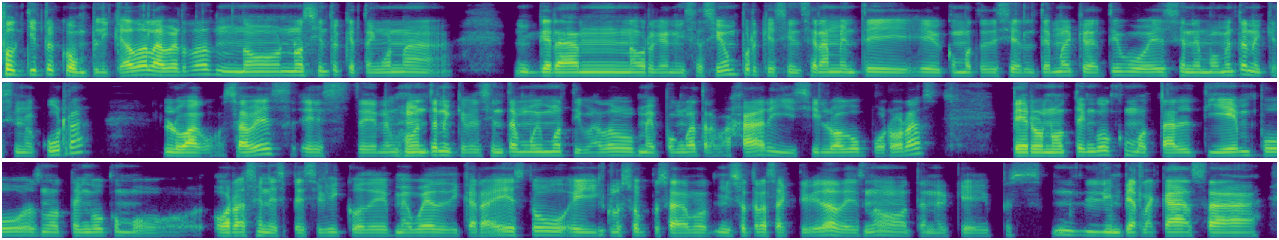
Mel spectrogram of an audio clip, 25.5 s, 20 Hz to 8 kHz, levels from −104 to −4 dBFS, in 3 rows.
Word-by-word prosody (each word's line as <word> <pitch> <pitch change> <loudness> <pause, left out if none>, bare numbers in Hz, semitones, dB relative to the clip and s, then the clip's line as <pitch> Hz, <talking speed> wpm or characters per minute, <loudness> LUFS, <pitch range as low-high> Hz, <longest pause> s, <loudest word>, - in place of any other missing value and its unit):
poquito 175 -1 +4
complicado, 125 +4 +4
la 160 - +9
verdad, 150 +6 +1
no 140 -2 0
no 145 0 +2
siento 145 +1 -3
que - - -3
tengo 125 +1 -4
una 130 -1 -3 0.4
gran 130 0 +3
organización 125 +6 -1
porque, 130 -7 -4
sinceramente, 130 +1 0
eh, 125 - -6
como 125 0 -4
te 125 - -8
decía, 125 - -2
el 125 0 -10
tema 135 +3 -1
creativo 135 +1 -2
es 130 0 -3
en 135 -2 -1
el 125 - -2
momento 130 +6 0
en - - +2
el - - -5
que - - -11
se 125 - -8
me 120 - -5
ocurra, 195 - -3 0.4
lo 125 -2 +5
hago, 120 0 +1
¿sabes? 190 +10 +2
Este, 125 0 -4
en 125 - -4
el - - -4
momento 130 +3 +4
en 150 - +4
el 145 - -1
que 125 - -7
me 125 - -6
sienta 125 +2 -1
muy 135 0 -2
motivado, 135 0 -3
me 120 - -2
pongo 130 +2 -4
a - - 0
trabajar - - +2
y 125 -4 -7
sí 130 - -4
lo 125 0 +1
hago 130 +1 -2
por 120 -2 -4
horas, - - 0 0.4
pero 125 0 +7
no 125 0 +2
tengo 140 +3 -1
como 140 -6 -4
tal 125 +2 0
tiempos, 135 +2 0
no 130 -1 -5
tengo 130 +1 -4
como 125 -4 -11
horas 125 +1 +2
en 130 -3 -1
específico 120 +2 -4
de 120 0 -3
me 120 - -4
voy 125 +1 +1
a - - +1
dedicar 120 -1 -3
a - - +1
esto, 150 0 0
e 130 - +6
incluso, 130 +1 -2
pues, - - -8
hago 120 +1 +3
a - - -10
mis 125 -2 -4
otras - - -2
actividades, 120 -1 +1
¿no? 135 0 -3
A - - -10
tener - - -9
que, - - -7
pues, - - -8
m 160 - -5
limpiar 130 -2 +2
la - - -2
casa. 125 -1 +4
130 Hz, 215 wpm, -24 LUFS, 125-140 Hz, 0.4 s, la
